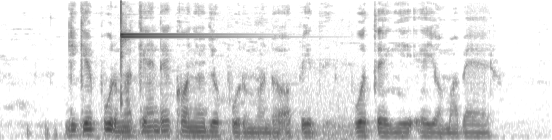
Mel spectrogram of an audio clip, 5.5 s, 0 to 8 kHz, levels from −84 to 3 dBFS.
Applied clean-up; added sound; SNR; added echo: none; Bicycle bell; -1 dB; none.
